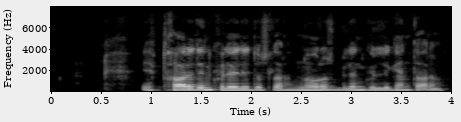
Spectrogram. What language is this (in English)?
Uyghur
